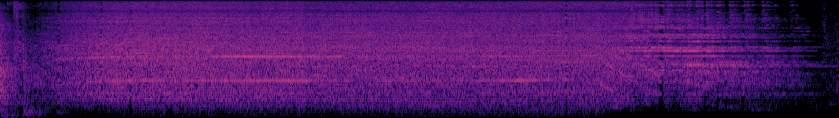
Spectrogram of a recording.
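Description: A Makita circular saw starts up and cuts along a board for about six seconds, then winds down with a falling whine near the end.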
